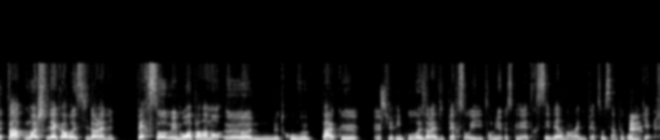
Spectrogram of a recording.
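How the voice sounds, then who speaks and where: A woman at medium pitch and moderate pace, lively in intonation with big swings in loudness, in a dry, close sound with no echo over a quiet background. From northern France, Dunkirk. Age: 30s. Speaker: business owner, former expat. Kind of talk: interview testimony. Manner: hesitant, many fillers.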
